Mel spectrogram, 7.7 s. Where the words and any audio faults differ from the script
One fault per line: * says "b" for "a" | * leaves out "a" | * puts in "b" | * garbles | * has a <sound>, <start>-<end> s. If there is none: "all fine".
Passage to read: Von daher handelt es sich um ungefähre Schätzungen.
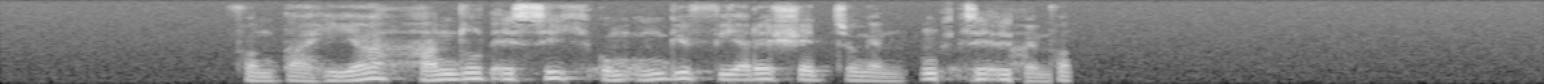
* garbles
